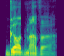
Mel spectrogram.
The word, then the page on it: godmother: British English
